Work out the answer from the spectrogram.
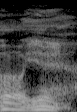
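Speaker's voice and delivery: raspy, rough, throaty smoker's voice. Imitating a male porn star in a scene: porn star's raspy smoker's voice. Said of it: "They always have that raspy smoker's cough voice".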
